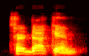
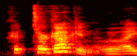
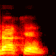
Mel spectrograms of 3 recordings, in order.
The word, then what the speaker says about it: turducken: Turducken. Turken. You said it right. Turducken.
